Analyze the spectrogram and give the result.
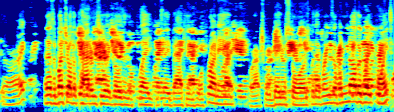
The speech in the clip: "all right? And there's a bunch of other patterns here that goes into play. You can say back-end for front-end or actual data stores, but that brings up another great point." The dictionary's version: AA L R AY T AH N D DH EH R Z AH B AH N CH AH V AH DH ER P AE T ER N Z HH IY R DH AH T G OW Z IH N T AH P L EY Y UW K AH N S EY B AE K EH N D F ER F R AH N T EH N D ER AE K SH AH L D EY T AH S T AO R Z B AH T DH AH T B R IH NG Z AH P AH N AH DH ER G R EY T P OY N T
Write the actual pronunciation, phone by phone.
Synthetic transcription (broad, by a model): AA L R AY T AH N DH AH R Z AH B AH N CH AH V AH DH ER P AE T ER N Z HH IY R DH AH T G OW Z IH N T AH P L EY Y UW K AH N S EY B AE K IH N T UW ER F R AH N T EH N ER AE K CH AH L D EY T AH S T AO R Z B AH T DH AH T B R IH NG Z AH P AH N AH DH ER G R EY T P OY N T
